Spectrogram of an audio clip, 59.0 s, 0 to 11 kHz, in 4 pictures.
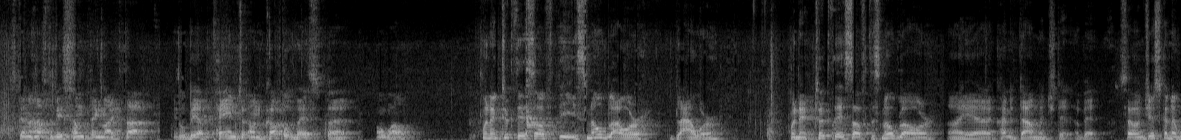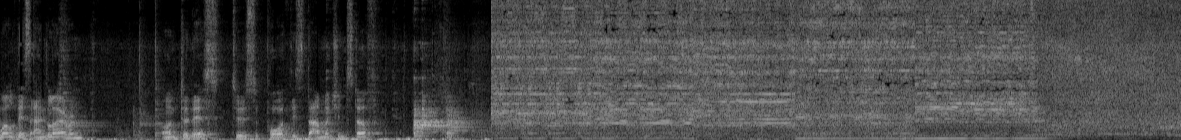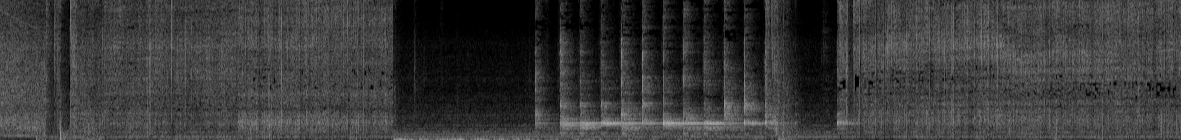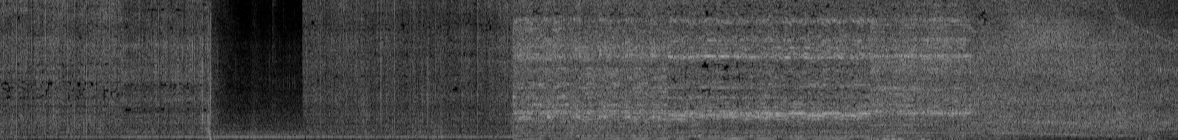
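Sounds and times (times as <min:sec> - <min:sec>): stick welding crackling: 0:00.0 - 0:01.6, 0:20.8 - 0:34.8, 0:39.1 - 0:47.2, 0:48.0 - 0:59.0
steady welding hum: 0:14.0 - 0:59.0
angle grinder grinding steel: 0:20.9 - 0:30.1, 0:48.1 - 0:59.0.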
